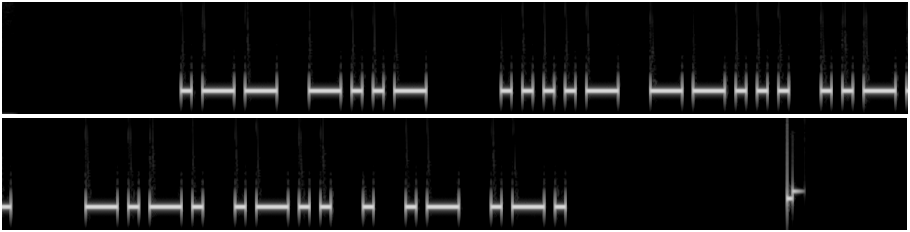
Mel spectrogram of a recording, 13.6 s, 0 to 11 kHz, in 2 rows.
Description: Morse code, heard as a keyed tone, about 16 wpm, 700 Hz. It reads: WX 47F CLEAR
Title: Practice QSO - Exchange 2 - Info - 15wpm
